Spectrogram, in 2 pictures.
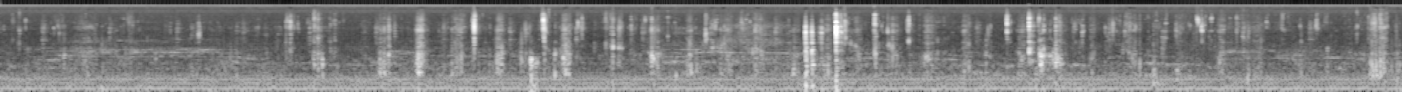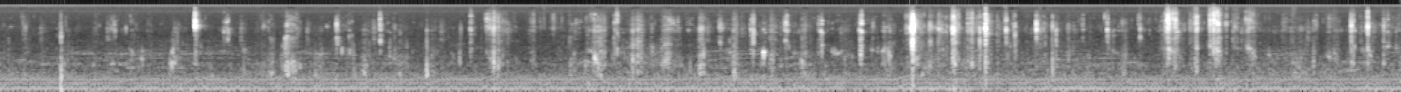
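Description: A person eating a meal of rice and curry by hand close to the microphone: chewing, with many short, sharp crunches and clicks scattered throughout, the loudest about three quarters of the way through, over a steady low hum.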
